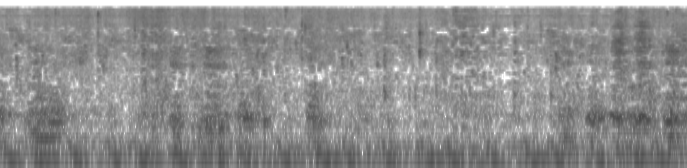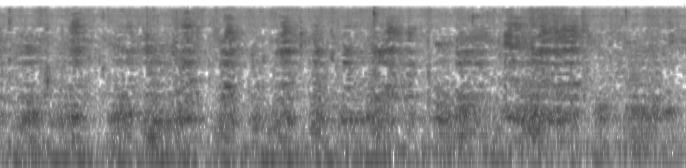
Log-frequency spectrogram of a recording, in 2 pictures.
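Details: Piglets being fed, a chorus of overlapping harmonic grunts and short squeals building in the second half, with steady low rumbling background noise and scattered clatter.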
